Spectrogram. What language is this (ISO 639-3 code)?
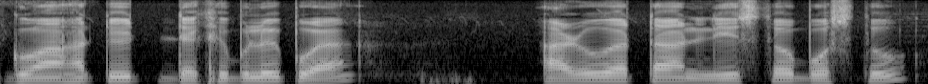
asm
